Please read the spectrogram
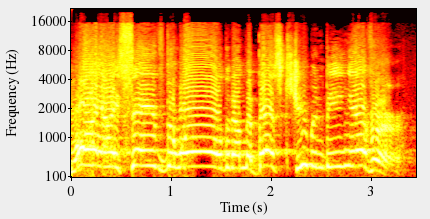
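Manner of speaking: hammed-up bragging essay title; mock grandiose. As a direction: announce it like a boastful headline. Mocking grandiose college essay title.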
